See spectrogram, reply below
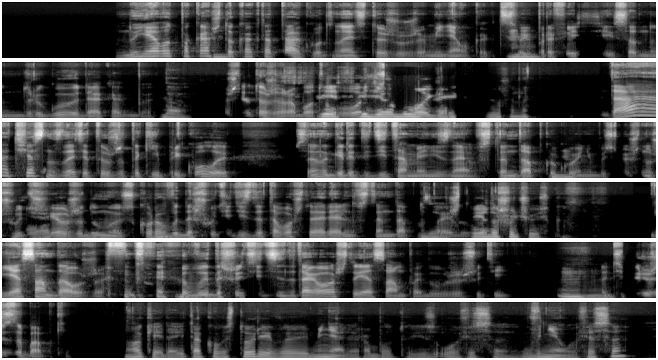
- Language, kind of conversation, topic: Russian, unstructured, Что чаще всего заставляет вас менять работу?
- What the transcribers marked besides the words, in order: static; distorted speech; chuckle; chuckle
